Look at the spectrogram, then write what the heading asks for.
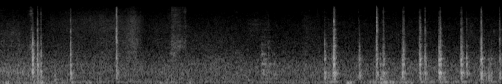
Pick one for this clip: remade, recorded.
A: recorded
